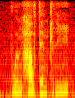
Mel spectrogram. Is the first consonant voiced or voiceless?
voiceless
